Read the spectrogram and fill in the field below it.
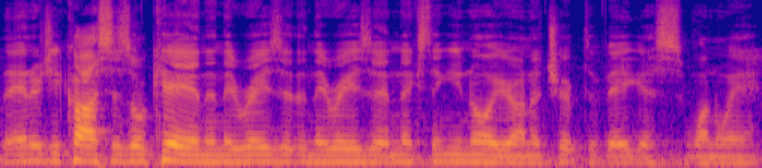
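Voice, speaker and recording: A man rattles along at a very fast pace in a monotone, flat voice, with audible room echo. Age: 60s. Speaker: solar company executive. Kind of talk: casual podcast conversation.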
